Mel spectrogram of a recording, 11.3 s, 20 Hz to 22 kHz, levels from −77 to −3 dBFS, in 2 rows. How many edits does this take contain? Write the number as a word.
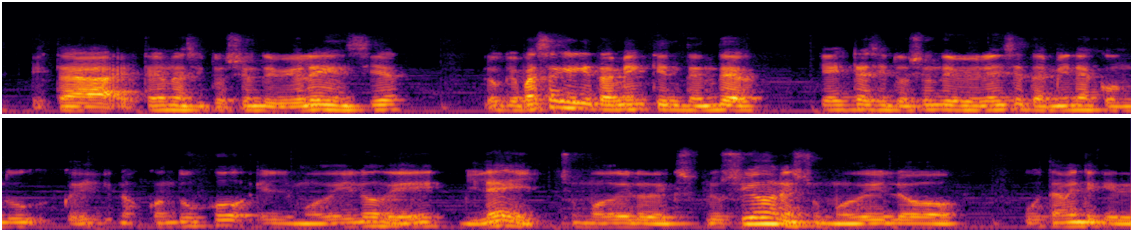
two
